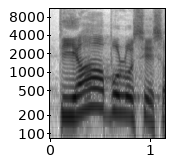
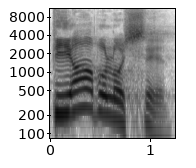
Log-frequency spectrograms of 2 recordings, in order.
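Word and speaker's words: διάβολος: 우리 발음이 더 정확합니다. 하나님께서 세종대왕을 잘 쓰신 거죠. 그다음 마귀는 헬라어의 디아볼로스에서 왔어요. 한번 따라해 볼까요? 디아볼로스.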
